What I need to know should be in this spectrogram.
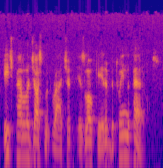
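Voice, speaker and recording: An American man narrating a 1940s military training film in a measured, precise, instructional manner. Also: medium pitch. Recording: dull vintage 1940s film soundtrack.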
